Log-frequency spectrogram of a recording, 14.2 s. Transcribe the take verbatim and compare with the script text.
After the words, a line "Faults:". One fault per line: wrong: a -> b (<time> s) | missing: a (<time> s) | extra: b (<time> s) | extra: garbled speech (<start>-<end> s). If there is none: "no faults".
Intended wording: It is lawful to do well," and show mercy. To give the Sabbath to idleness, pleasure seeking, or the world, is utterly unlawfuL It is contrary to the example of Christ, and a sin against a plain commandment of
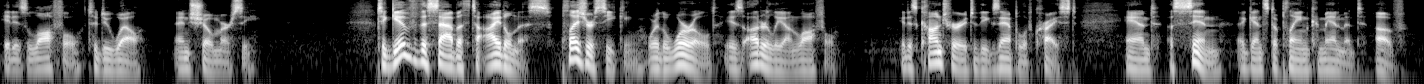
It is lawful to do well," and show mercy. To give the Sabbath to idleness, pleasure seeking, or the world, is utterly unlawfuL It is contrary to the example of Christ, and a sin against a plain commandment of
Faults:
no faults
